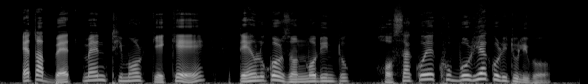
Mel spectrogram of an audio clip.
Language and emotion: Assamese, surprised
